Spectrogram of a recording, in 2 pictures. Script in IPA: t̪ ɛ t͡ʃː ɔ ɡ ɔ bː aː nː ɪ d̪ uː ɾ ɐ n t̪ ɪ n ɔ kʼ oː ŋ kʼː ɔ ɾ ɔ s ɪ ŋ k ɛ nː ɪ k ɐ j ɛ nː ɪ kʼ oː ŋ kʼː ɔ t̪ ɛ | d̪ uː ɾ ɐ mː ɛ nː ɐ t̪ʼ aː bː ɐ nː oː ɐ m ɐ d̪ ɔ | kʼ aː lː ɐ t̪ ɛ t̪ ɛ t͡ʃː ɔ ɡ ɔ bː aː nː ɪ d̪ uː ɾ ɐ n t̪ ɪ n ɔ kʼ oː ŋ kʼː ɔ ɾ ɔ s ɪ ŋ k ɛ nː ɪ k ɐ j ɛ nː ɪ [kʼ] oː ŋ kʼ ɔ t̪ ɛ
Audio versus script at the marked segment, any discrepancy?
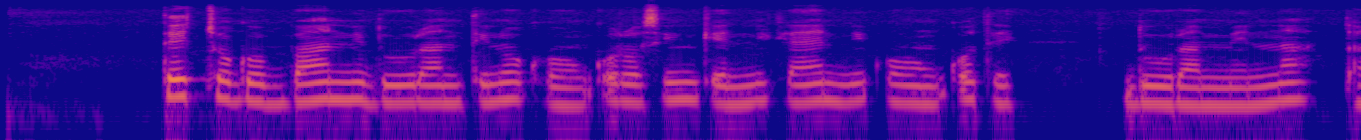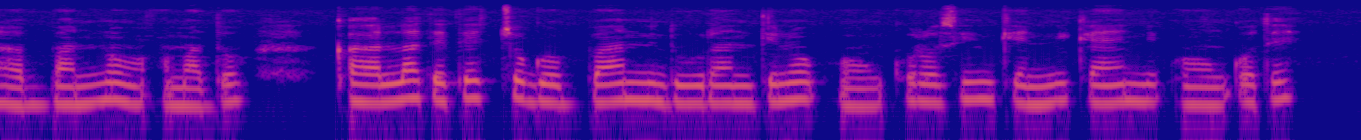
no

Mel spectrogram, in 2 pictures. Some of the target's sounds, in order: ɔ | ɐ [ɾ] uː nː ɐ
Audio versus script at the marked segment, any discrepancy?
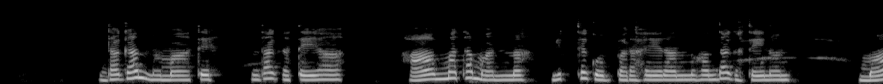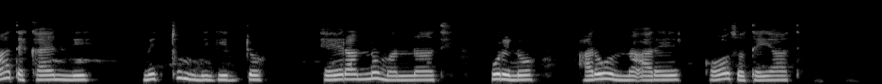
no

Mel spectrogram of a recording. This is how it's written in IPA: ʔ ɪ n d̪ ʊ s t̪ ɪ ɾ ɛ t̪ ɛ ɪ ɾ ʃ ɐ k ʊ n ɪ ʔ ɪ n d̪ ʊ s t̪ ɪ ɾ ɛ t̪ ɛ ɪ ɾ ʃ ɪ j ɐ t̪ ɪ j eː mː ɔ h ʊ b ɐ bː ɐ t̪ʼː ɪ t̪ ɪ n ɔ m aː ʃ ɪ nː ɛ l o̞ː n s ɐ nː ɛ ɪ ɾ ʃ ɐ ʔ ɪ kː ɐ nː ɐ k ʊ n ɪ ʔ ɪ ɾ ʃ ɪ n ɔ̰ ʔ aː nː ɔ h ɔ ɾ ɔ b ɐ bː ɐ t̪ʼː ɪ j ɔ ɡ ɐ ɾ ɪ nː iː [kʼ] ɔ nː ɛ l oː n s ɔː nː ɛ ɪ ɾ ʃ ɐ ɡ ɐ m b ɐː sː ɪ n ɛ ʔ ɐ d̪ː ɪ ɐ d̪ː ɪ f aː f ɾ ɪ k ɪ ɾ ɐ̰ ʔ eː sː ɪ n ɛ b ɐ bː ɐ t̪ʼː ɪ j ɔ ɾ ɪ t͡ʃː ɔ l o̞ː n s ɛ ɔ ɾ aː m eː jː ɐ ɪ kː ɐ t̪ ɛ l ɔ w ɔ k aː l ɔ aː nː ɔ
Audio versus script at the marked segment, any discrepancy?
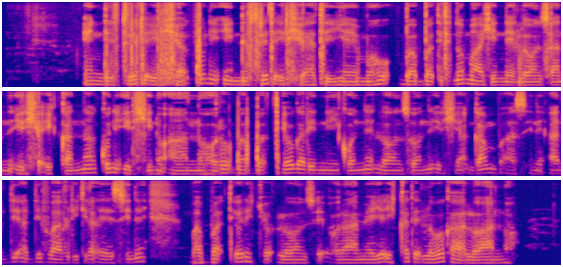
yes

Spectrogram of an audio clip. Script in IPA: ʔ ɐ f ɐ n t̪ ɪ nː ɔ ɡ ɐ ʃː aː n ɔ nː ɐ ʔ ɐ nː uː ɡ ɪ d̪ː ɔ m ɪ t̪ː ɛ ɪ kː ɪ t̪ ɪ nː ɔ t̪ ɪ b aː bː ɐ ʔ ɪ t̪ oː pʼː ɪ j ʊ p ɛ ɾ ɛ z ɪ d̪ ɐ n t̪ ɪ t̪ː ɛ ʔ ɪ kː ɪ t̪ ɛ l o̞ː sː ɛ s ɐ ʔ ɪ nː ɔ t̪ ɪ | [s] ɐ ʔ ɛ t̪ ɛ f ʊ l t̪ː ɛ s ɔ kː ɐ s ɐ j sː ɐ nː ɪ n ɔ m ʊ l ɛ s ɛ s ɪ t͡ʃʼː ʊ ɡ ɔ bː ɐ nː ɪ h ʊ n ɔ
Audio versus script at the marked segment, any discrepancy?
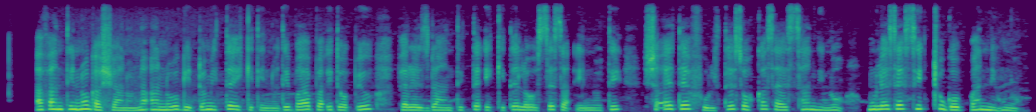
yes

